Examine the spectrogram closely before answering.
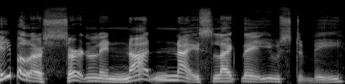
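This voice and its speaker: Putting on a character voice, a man speaks at a fairly high pitch and moderate pace with lively intonation, the sound dry and close with no echo. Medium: read story. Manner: prim, genteel.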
